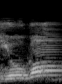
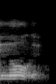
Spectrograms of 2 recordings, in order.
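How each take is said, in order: First: The word ends with an added 'a' vowel. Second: The word ends on the consonant 'g'. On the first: The speaker calls it wrong. "योग को योगा न बनाया जाए" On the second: The speaker calls it right. "योग ही बोलना शुद्ध होता है"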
